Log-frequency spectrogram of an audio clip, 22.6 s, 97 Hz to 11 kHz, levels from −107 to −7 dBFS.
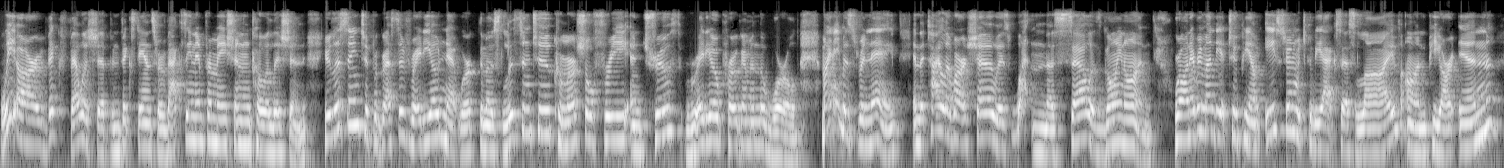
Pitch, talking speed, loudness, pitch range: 195 Hz, 170 wpm, -17 LUFS, 170-235 Hz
